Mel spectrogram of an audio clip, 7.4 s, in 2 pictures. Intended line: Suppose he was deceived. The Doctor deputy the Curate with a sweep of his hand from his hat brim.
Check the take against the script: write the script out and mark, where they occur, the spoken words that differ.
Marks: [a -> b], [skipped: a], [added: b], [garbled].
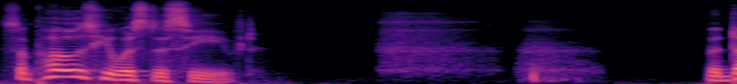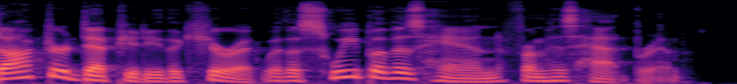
Suppose he was deceived. The Doctor deputy the Curate with a sweep of his hand from his hat brim.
